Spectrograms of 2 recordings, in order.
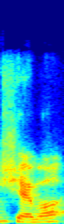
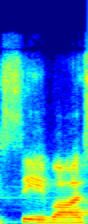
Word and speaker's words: Sheva: ठीक है, मेरा नाम Sheva and what not people have called me Seva, Sahiba, Shevya, Shiva, Seema, Sheila.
